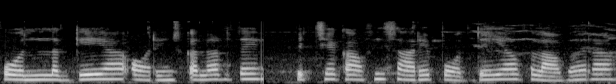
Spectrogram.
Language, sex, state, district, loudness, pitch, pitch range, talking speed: Punjabi, female, Punjab, Kapurthala, -17 LUFS, 225 Hz, 210-240 Hz, 125 wpm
